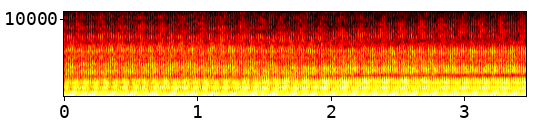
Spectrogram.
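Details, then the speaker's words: Active Aqua hydroponic air pump after fix (shelves snipped with scissors, zip tie to stop sliding back), running on low: quiet, steady hum with even fast buzz, no rattle or grinding; you can barely hear it. Normal running. "now it's on low you can barely hear it"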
